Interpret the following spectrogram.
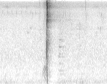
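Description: A golf club striking a golf ball during a full swing: a single sharp crack about a second in.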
